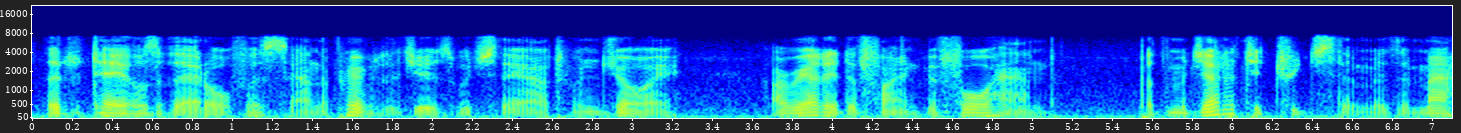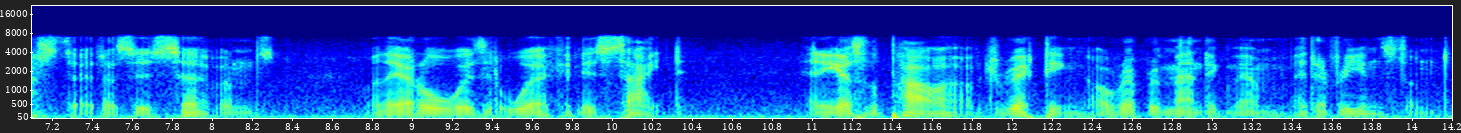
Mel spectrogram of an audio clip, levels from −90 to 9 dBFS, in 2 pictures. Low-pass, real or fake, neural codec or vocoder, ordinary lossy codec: 7.2 kHz; real; none; Opus, 32 kbps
